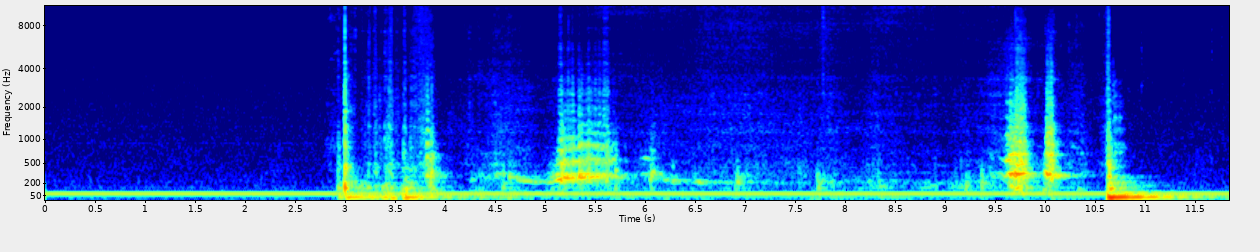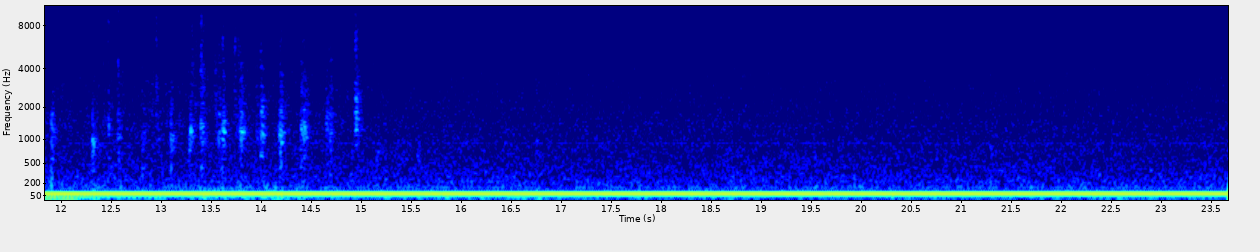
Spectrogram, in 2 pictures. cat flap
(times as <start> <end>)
3.0 8.6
